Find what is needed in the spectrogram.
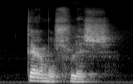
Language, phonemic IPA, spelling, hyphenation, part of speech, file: Dutch, /ˈtɛr.mɔsˌflɛs/, thermosfles, ther‧mos‧fles, noun, Nl-thermosfles.ogg
- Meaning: a thermos (vacuum flask)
